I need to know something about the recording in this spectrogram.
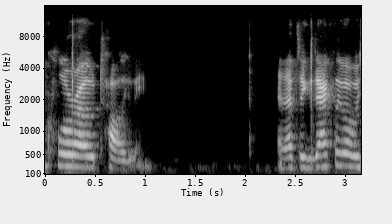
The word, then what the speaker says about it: toluene: Toluene.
